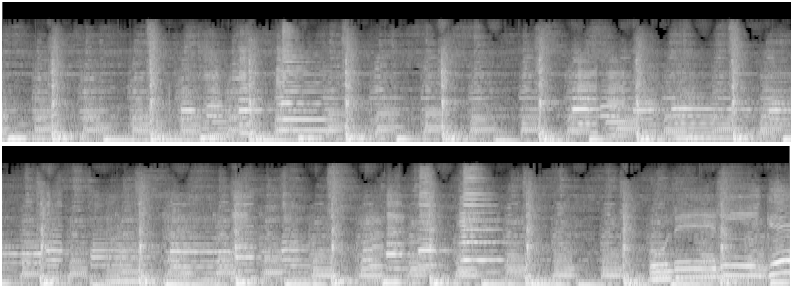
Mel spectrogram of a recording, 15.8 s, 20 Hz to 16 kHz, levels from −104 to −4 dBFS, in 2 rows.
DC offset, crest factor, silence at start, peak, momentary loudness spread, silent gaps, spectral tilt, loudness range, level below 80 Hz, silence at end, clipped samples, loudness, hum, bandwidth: under 0.1%; 16 dB; 0 s; -2 dBFS; 7 LU; none; -5.5 dB/octave; 2 LU; -24 dBFS; 0 s; under 0.1%; -19 LUFS; none; 10.5 kHz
